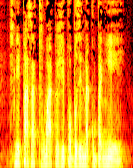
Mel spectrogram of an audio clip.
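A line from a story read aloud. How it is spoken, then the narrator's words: Growling, scolding. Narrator (French): gronda l'oncle Vernon en le voyant arriver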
